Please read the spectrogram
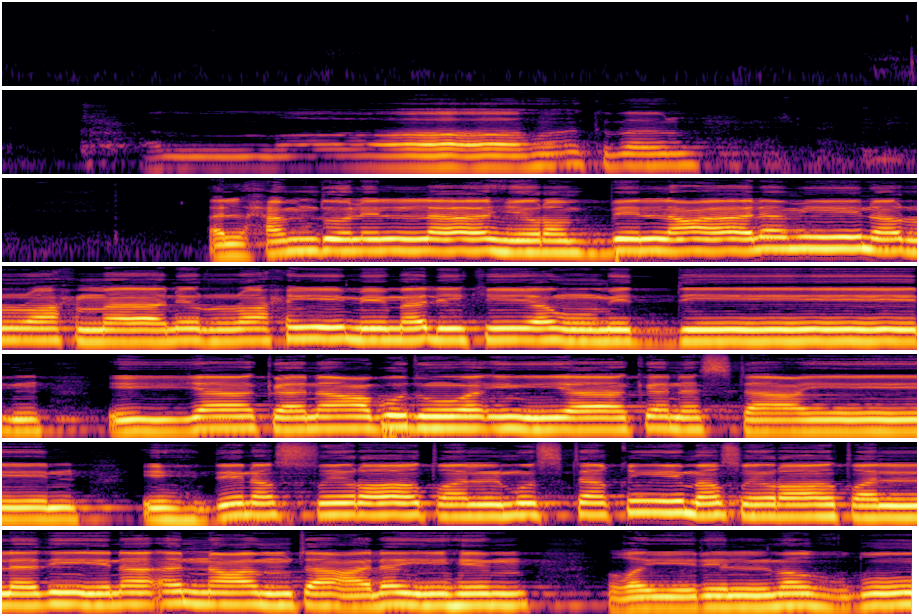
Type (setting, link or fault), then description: setting, large echoing room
